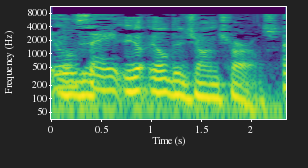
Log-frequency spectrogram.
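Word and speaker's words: Isle de Jean Charles: But we tend to think of these things in terms of St. Bernard and Lafitte and Ile-Saint-Jean, is that how you pronounce it? – Ile-de-Jean-Charles. – Okay, Ile-de-Saint-Charles.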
